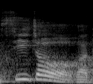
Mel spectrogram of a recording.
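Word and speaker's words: Caesar: 그러면서 이제 이 카이사르가 이제 영어식으로 발음하면 시저가 되거든요.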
